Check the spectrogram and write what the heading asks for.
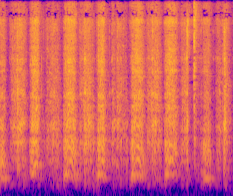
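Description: Someone carves a wooden toy at night with steady, rhythmic scraping strokes, roughly seven dry back-and-forth rasps in quick succession, fairly loud and heard alone without any voices.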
